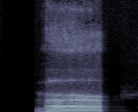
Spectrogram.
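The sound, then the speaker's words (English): A dog lets out a single loud, low-pitched groaning noise lasting about a second, steady and droning, with no talking around it. “And it's very apropos that my dog make a noise.”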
